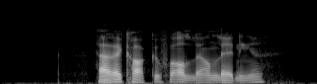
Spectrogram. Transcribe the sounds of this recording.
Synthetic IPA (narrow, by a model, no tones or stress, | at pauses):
hæːʁæːkʰɑːkəfɔɑləɑnleːd̪nɪŋəʁ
